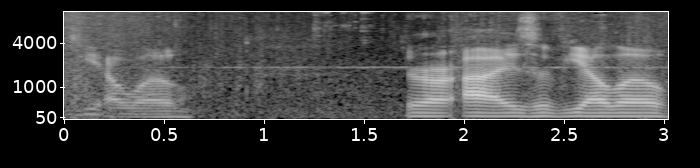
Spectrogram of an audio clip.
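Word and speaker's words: Yelough: weapon between this and yellow anx tunnel um will be maxed out and I know it's a weird it's a weird spelling but it is pronounced yellow there are eyes of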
